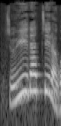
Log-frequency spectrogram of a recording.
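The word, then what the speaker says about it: 一日: 이찌니찌 이렇게 하고 싶은데 달력상의 1일은요. 참 특이합니다. 뭐라고 합니까? 주이다찌라고 하네요.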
